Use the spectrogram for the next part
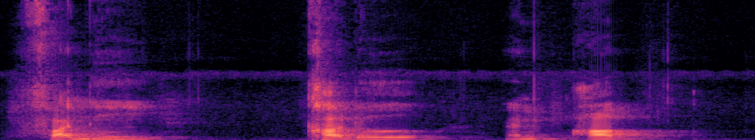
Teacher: the half open central vowel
